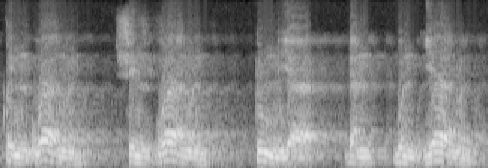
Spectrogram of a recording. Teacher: nun dibaca sebagai izhar dan tidak digabungkan ke dalam huruf idgham ya dan wau karena keduanya berada dalam kata yang sama.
